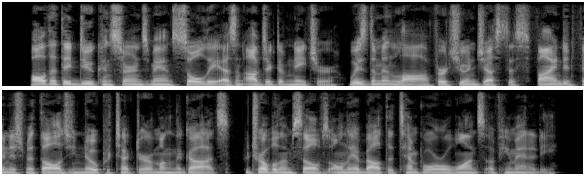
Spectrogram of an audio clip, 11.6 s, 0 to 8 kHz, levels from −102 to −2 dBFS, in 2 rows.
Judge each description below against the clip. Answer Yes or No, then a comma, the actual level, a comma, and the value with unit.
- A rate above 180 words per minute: Yes, average, 190 wpm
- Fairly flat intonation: Yes, narrow, 2.2 semitones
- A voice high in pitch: No, low, 105 Hz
